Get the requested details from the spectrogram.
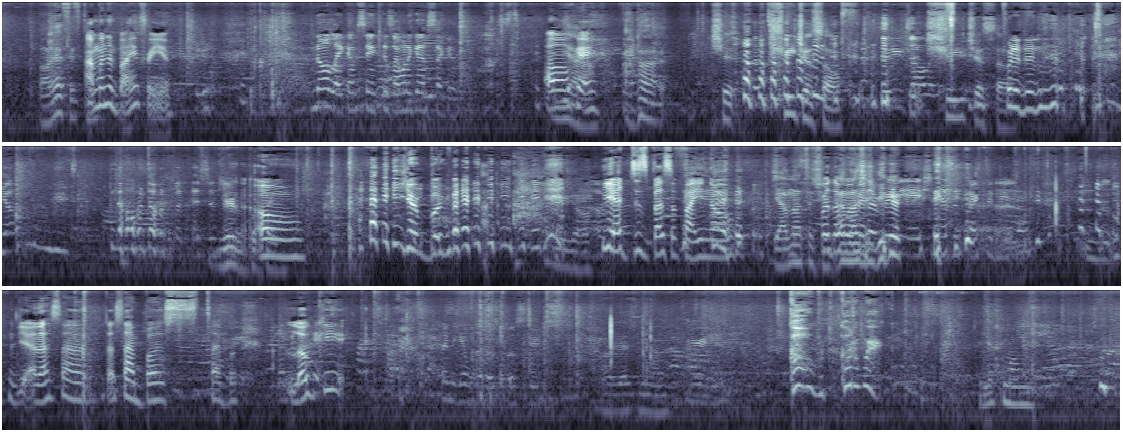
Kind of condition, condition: setting, busy venue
